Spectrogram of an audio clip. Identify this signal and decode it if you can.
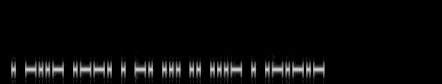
Morse code, heard as a keyed tone, about 34 wpm, 700 Hz. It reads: EXPENSIVE.
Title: Pangram Challenge v2 - 35wpm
